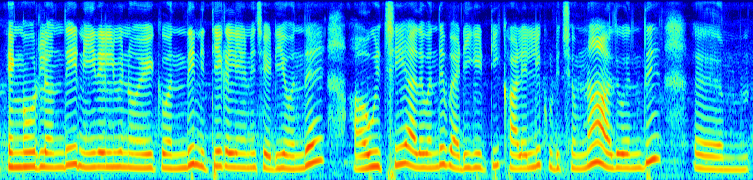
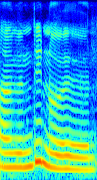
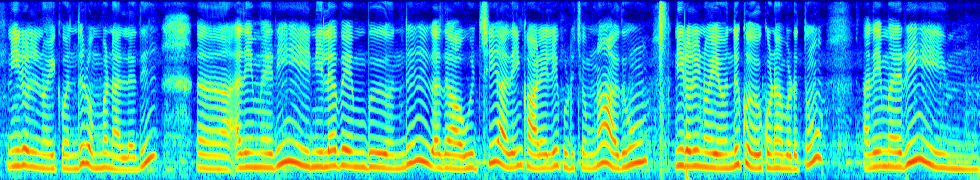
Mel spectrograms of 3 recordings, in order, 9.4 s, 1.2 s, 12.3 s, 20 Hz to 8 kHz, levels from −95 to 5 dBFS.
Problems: constant background noise, background conversations at intervals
